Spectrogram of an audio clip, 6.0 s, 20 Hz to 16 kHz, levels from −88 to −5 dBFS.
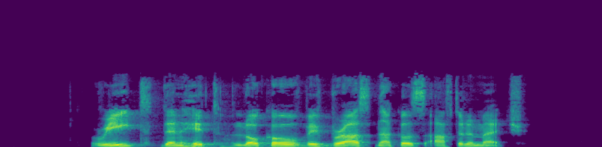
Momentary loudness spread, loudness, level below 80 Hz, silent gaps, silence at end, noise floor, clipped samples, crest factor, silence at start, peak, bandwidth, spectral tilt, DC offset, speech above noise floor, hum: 10 LU; -17 LUFS; -58 dBFS; none; 0.85 s; -76 dBFS; under 0.1%; 16 dB; 0.95 s; -2 dBFS; 8 kHz; -5.5 dB/octave; under 0.1%; 59 dB; none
